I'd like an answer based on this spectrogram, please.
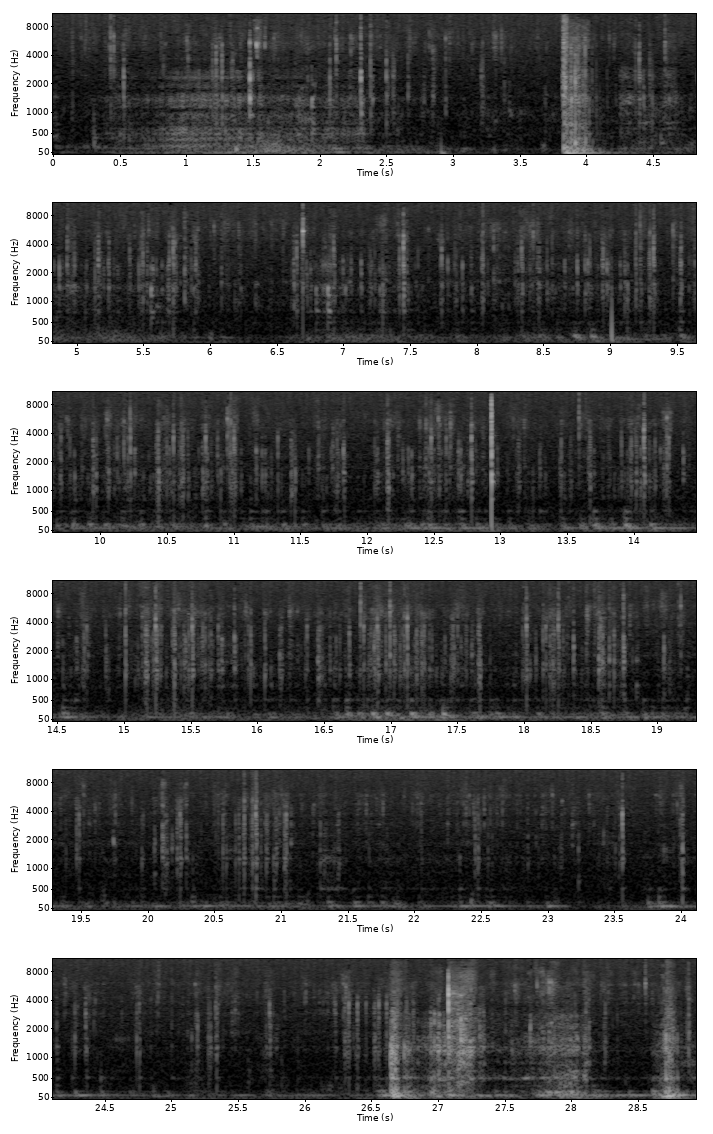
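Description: Underwater sound picked up by a camera mounted on a speargun: a low water rumble with scattered faint clicks and crackle. There is one sharp knock about four seconds in, and louder knocks and rumbling near the end.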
